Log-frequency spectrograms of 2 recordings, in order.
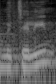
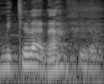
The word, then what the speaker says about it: Michelin: Segundo punto, para todo lo que le decíamos Michelin, no, es Michelana.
